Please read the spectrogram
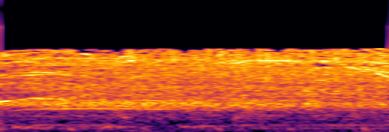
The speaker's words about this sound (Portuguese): Vamos aplaudir! Vamos lá, quem merece?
